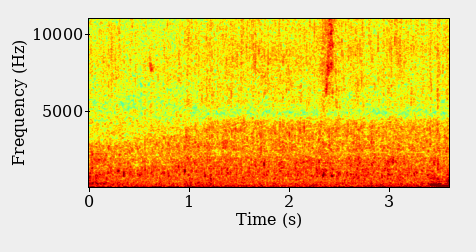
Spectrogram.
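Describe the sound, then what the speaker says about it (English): A waterfall at a theme park pavilion makes a steady, moderately loud rushing wash of falling water, continuous and even throughout with no voices. "There's a waterfall."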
